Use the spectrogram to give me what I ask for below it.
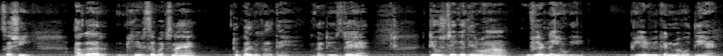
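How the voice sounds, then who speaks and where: A man voicing a gentle middle-aged husband who patiently soothes his wife. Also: medium pitch, big pitch swings, normal speed, slightly rough. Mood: reassuring.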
